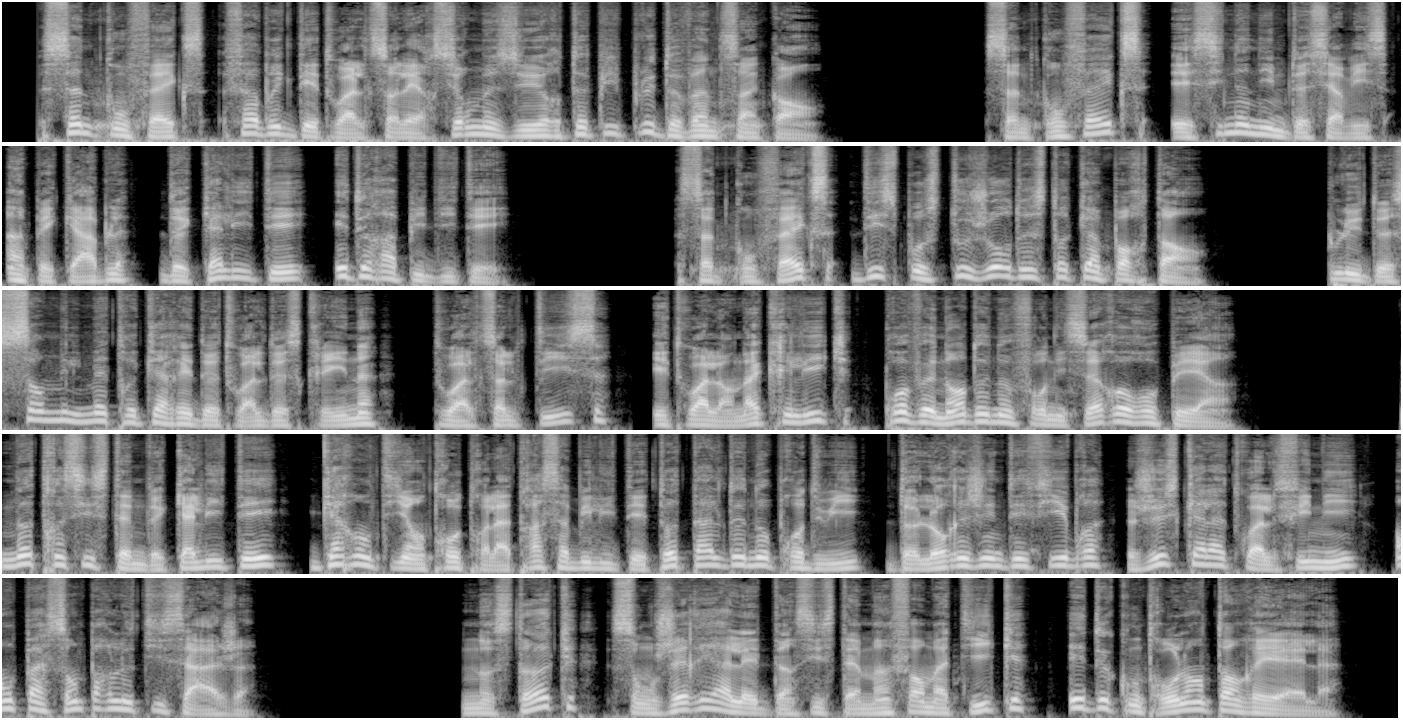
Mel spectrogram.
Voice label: french european male corporate

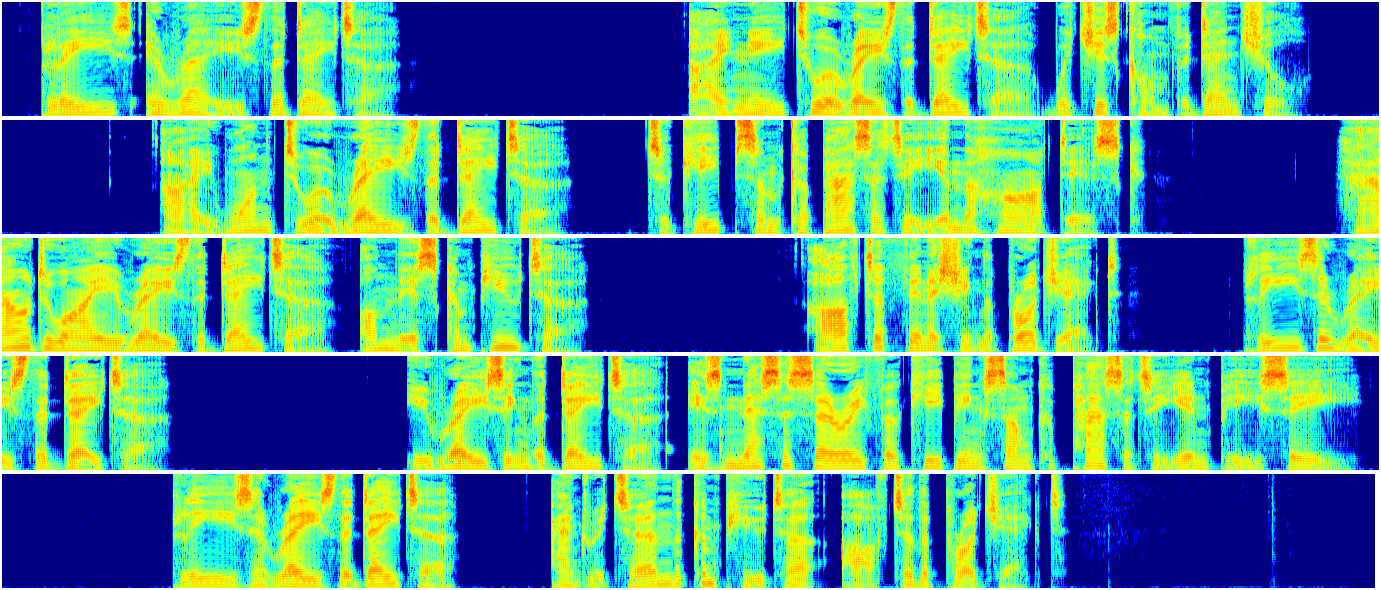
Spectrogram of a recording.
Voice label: english uk male e learning

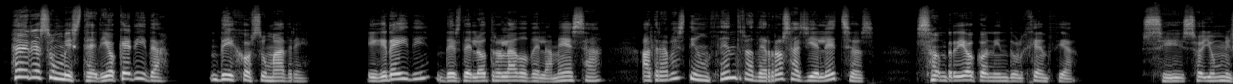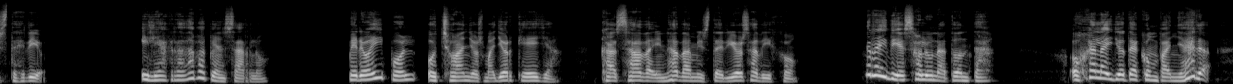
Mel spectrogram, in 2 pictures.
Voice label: spanish spain female narrative

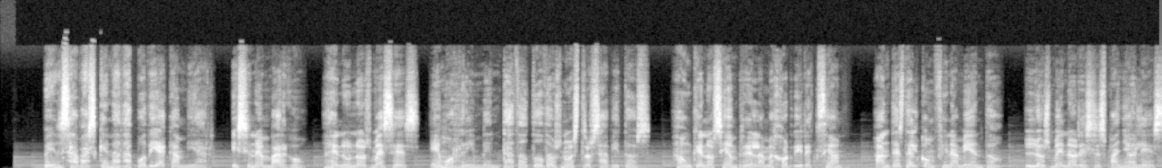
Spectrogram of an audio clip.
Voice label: spanish spain female generic

